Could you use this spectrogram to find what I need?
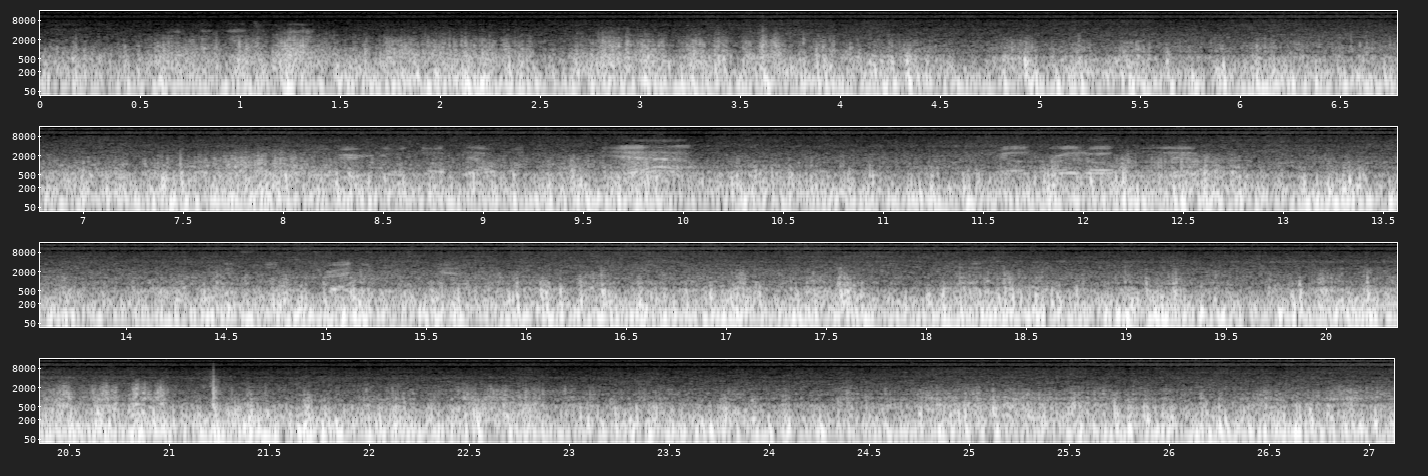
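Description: Strong wind blows across the microphone outdoors.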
